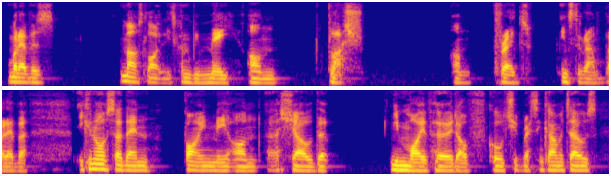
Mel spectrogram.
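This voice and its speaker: Low-voiced man, rambling podcast chat. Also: steady tone, a little fast, fairly bright tone, no echo. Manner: rambling, swears casually. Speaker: podcast guest.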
